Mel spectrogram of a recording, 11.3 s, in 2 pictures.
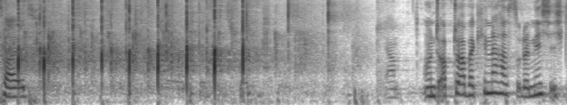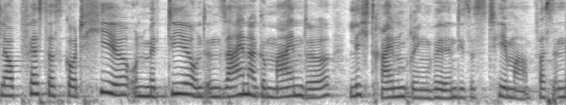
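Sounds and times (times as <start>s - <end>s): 
speech: 0.0s - 0.6s, 4.2s - 11.3s
applause at a church service: 0.0s - 3.9s.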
